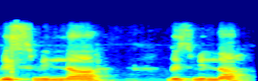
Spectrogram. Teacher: بسم اللہ میں میم کے نیچے زیر ہے تو ما قبل میم ہے، میم کے نیچے زیر ہے، اس لیے لفظ اللہ کے لام ثانی کو ہم نے پتلا کر دیا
